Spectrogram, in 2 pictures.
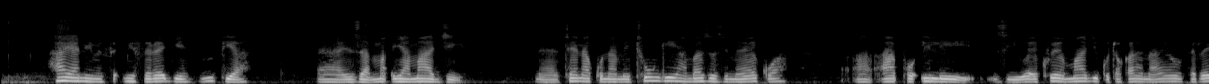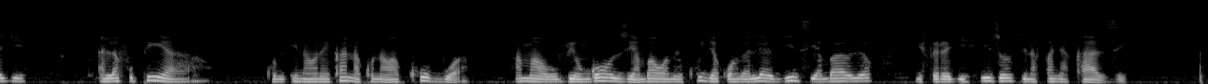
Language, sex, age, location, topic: Swahili, male, 18-24, Kisumu, health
